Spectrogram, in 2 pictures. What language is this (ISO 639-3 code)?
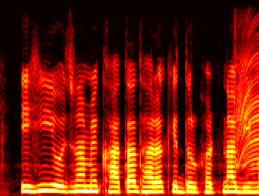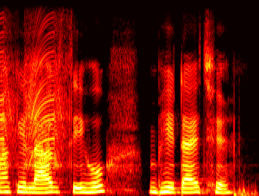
mai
